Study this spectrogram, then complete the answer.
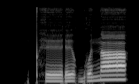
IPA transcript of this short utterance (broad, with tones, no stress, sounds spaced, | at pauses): pʰ eː˨ ɾ e˦˨ ɡʷ ɪ˦ n ã˦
